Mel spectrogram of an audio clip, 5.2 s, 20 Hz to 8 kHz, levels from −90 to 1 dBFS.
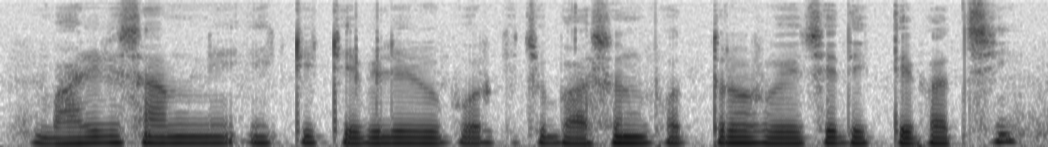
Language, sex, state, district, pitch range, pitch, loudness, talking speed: Bengali, male, West Bengal, Darjeeling, 115-120 Hz, 120 Hz, -15 LUFS, 115 wpm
